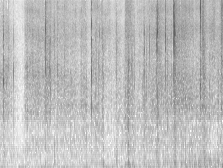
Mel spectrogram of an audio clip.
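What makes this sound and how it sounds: A folded brown kraft paper shopping bag is unfolded and crinkled by hand. It makes a quiet, continuous rustle broken by sharp, bright crackles and snaps that stop almost instantly.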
